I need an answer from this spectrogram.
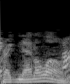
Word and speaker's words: pregnenolone: It's only got 3 or 4 parts. Pregnant, right. Nen, rhymes with Ben, nen, pregnen, alone, like you're all alone. Okay. Pregnenolone.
